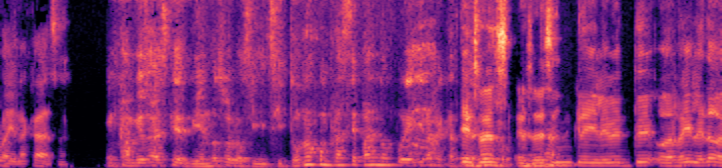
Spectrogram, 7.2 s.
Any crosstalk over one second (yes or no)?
yes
